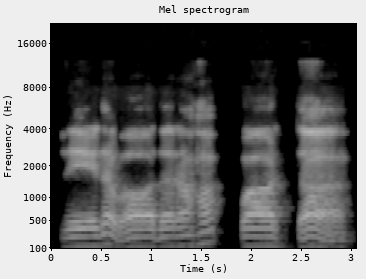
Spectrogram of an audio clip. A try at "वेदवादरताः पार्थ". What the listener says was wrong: Why are you saying raha? It is rataः partha. Not rathaha.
